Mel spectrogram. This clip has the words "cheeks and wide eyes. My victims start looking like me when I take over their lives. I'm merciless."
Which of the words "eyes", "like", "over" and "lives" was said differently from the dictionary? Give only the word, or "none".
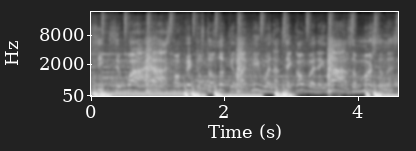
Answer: eyes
